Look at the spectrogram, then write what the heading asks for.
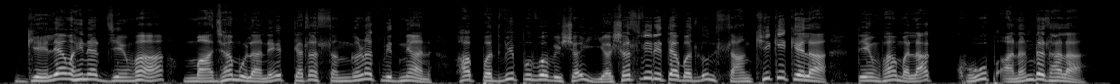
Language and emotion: Marathi, happy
